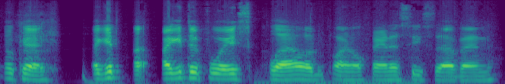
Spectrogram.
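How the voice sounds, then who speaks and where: A man with a slightly high voice co-hosts a gaming session. His banter is casual and drily joking, and music plays in the background. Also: normal speed, fairly bright tone, no room sound. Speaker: gaming channel co-host. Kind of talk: casual banter during gameplay.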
